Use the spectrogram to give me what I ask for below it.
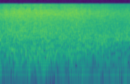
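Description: Storm wind and waves surge around a ship at sea. A loud, dense, unbroken roar of rushing air and churning water fills the whole stretch without a break, and no voices are heard.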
